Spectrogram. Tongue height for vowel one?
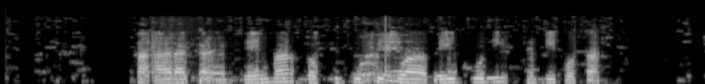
low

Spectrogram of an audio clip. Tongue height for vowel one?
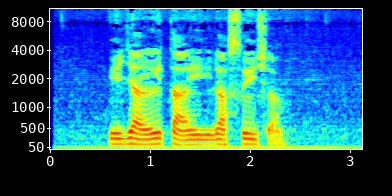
high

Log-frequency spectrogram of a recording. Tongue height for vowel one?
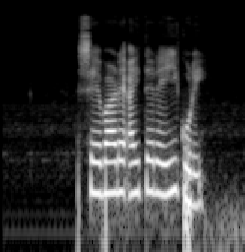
mid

